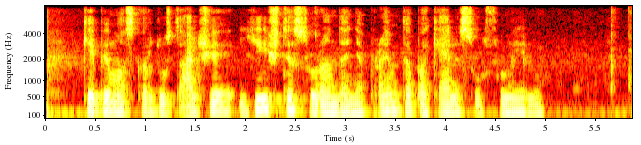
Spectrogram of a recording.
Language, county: Lithuanian, Panevėžys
